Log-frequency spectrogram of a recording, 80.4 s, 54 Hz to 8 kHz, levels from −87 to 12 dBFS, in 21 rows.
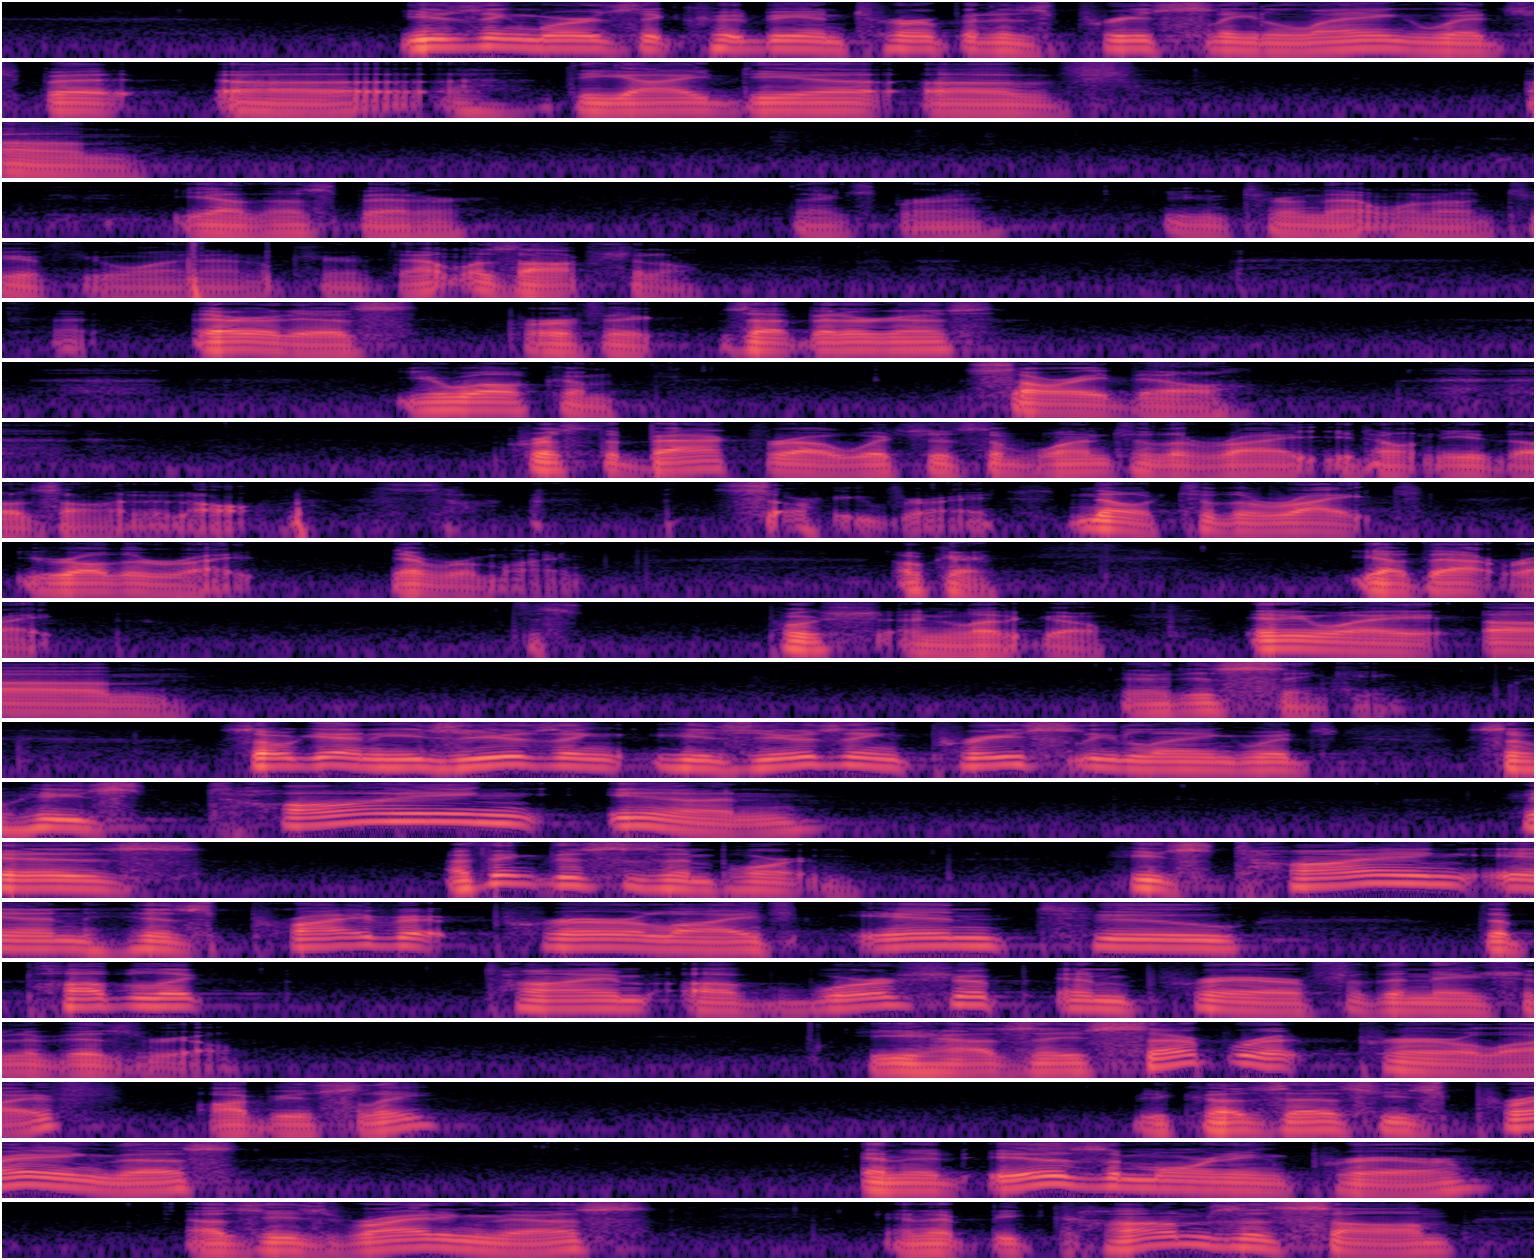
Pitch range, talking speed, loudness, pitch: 100-135 Hz, 115 wpm, -27 LUFS, 115 Hz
